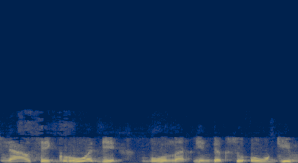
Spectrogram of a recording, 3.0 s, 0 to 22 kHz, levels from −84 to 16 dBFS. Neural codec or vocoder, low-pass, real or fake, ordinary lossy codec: codec, 16 kHz, 16 kbps, FreqCodec, smaller model; 7.2 kHz; fake; MP3, 32 kbps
